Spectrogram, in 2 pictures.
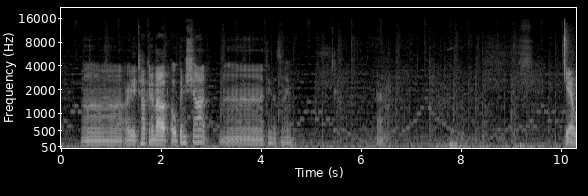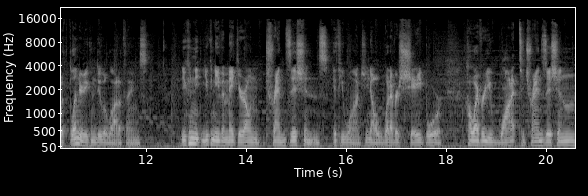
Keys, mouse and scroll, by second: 9.1-10.0 scroll down 9, 10.0 scroll down 2.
